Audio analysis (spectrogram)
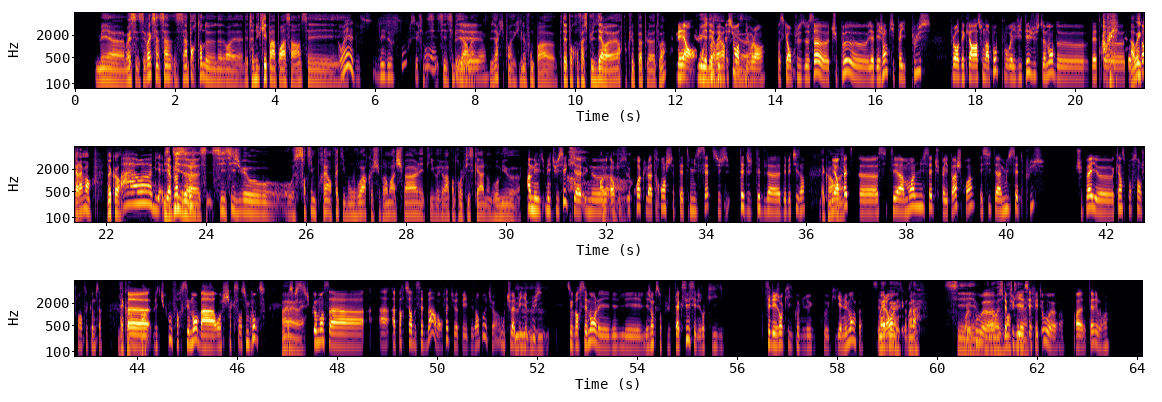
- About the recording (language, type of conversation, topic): French, unstructured, Comment imagines-tu ta carrière dans cinq ans ?
- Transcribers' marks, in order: tapping; other noise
